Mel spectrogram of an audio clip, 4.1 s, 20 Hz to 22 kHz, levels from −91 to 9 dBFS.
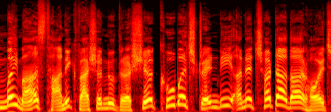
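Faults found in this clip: No audible faults found in this speech recording.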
